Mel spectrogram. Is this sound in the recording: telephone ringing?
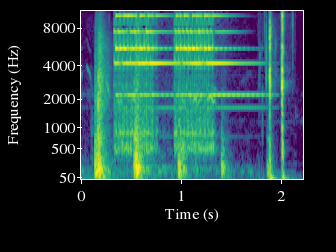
yes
